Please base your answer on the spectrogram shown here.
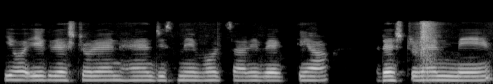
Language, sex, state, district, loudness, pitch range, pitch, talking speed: Hindi, female, Bihar, Kishanganj, -19 LUFS, 190-195 Hz, 195 Hz, 120 wpm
